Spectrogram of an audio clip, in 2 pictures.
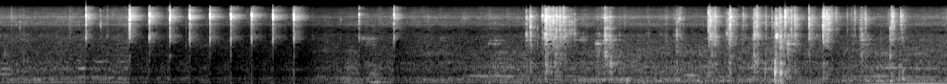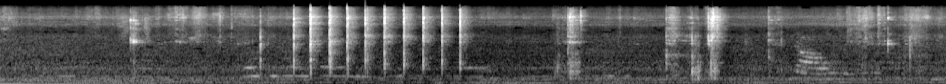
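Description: Hard plastic toy pieces clicking and tapping as they are handled and set down, with two runs of quick, even clicks at about five a second.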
